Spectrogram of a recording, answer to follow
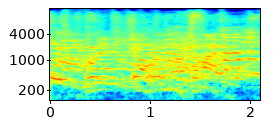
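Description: Many children talking at once: overlapping classroom chatter.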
